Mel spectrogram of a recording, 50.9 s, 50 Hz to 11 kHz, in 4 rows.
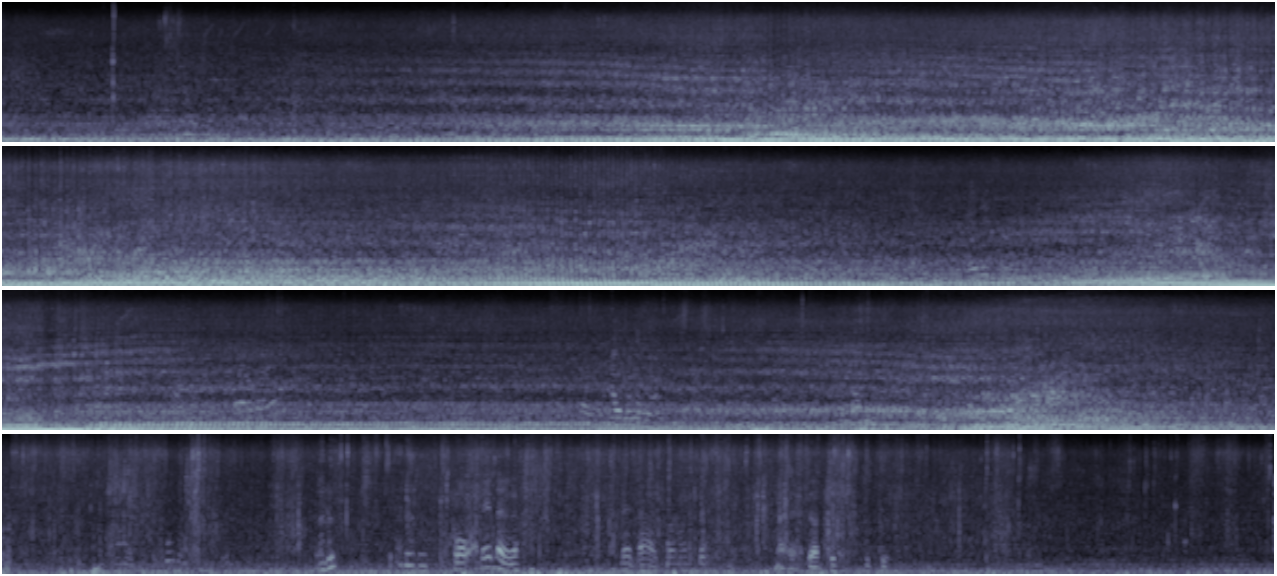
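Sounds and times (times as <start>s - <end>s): vehicle engines passing: 0.0s - 50.9s.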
